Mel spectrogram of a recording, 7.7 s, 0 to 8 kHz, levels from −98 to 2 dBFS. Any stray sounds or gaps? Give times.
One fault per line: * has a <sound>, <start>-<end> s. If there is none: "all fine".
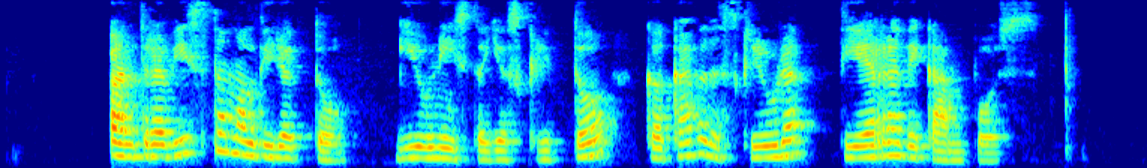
all fine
